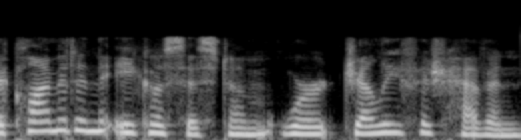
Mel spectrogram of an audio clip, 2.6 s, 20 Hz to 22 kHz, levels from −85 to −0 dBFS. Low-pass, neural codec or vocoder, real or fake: 7.2 kHz; none; real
